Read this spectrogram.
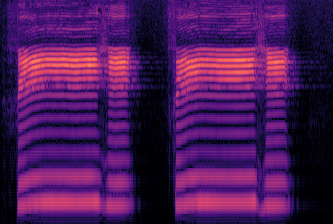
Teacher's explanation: या मद्दा हो रहा है, लिहाजा फी में खींचेंगे और ही को जल्द अदा करेंगे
